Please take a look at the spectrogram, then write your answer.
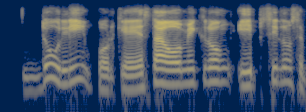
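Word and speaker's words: δοῦλοι: esclavo Pero si yo escribo y omicron yota duli duli porque esta omicron yon se pronuncia u duli eso significa que es plural ya no es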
